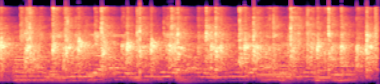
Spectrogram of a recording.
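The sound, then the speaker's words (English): A crowd claps their hands together in praise of the Lord in steady, overlapping bursts while voices call out and sing loudly over the applause, with lively noise. “Let's give the Lord one more good hand clap of praise.”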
